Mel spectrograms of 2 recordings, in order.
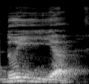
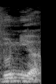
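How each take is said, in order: First: The n sound merges into a doubled y. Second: The n sound is clearly pronounced before y. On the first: The speaker calls it wrong. "nggak boleh dibaca duyya" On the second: The speaker calls it right. "Contohnya lafadz dunya"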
